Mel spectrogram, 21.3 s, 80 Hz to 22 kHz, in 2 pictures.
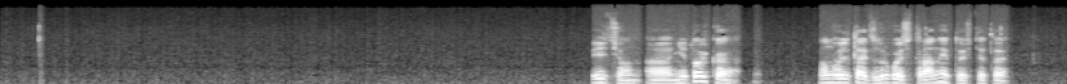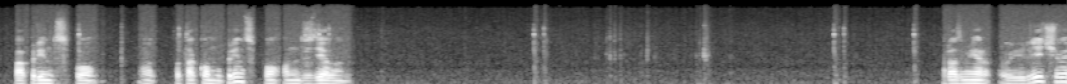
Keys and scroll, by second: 16.6 KP_1, 16.7 KP_0, 17.6 KP_Enter.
